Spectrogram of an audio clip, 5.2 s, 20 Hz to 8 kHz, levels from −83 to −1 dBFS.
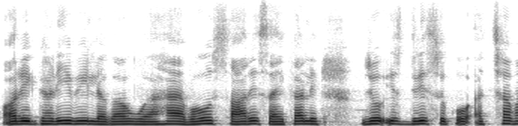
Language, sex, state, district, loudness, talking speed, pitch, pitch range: Hindi, female, Jharkhand, Ranchi, -15 LUFS, 175 wpm, 170 Hz, 160-180 Hz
